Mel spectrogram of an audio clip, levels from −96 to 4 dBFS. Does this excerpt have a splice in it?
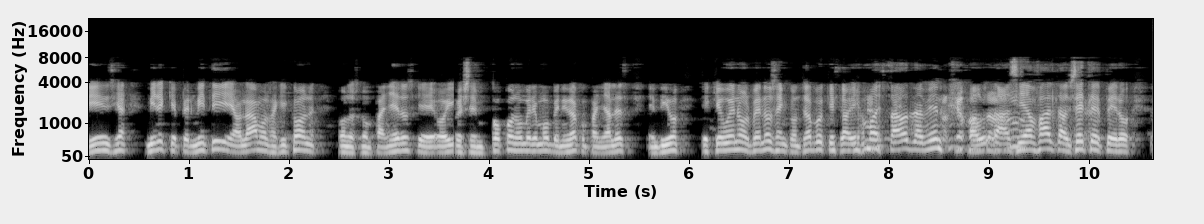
yes; 1 cut; at 3.6 s

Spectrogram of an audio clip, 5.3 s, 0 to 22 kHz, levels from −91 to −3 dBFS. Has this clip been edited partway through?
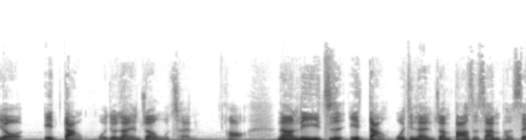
no; 0 cuts

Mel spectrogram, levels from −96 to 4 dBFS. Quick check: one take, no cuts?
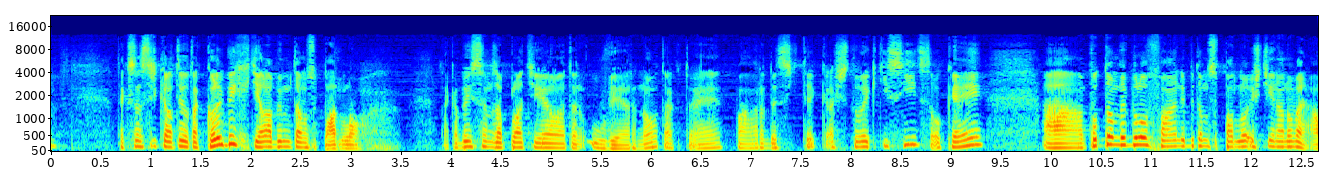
yes; 0 cuts

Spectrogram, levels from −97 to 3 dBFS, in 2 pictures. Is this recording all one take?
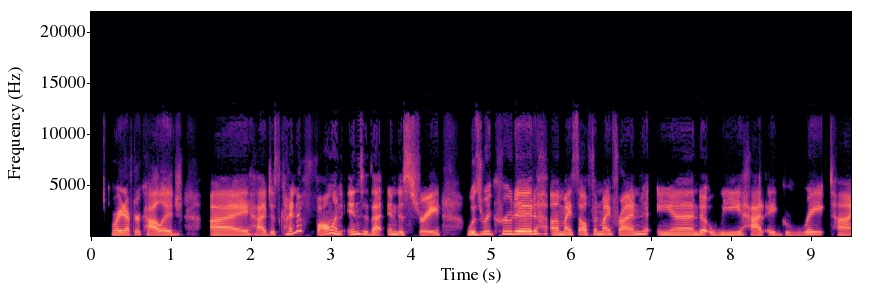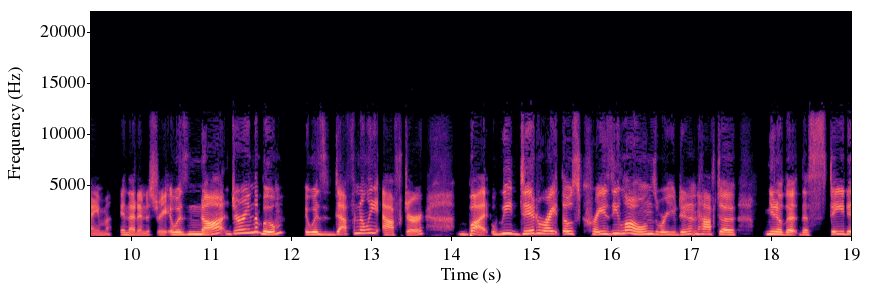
yes; 0 cuts

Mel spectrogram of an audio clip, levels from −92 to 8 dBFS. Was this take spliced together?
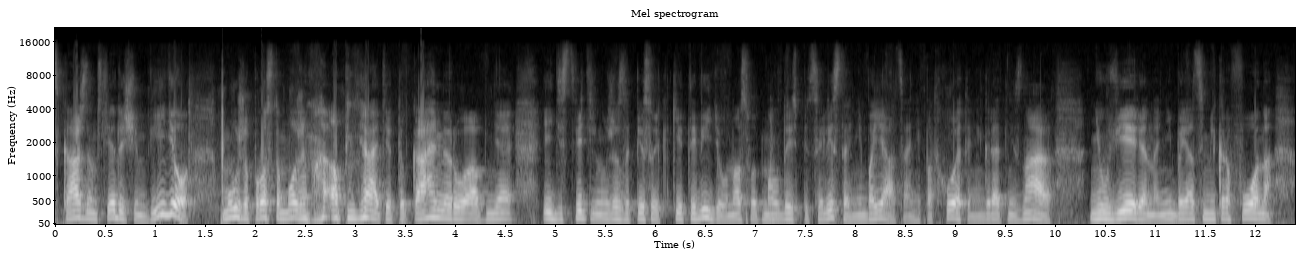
no; 0 cuts

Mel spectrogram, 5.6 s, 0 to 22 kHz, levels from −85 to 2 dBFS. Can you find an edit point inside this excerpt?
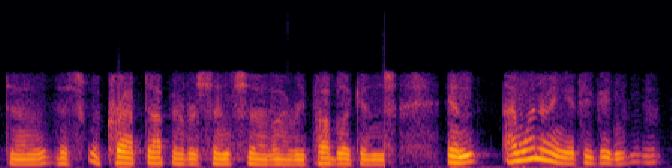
yes; 1 cut; at 2.2 s

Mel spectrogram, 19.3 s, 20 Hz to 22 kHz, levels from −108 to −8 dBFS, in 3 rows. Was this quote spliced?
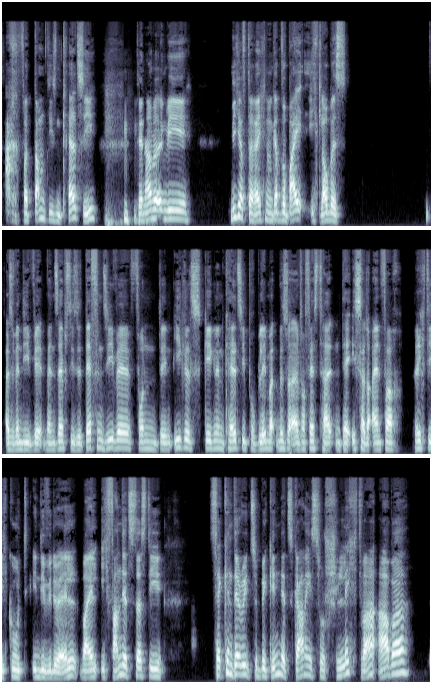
no; 0 cuts

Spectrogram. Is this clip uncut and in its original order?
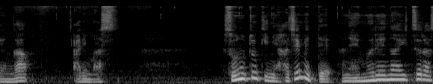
no; 1 cut; at 3.4 s

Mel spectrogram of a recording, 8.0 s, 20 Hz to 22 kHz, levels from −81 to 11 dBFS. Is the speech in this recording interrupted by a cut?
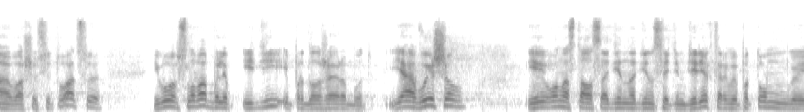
yes; 3 cuts; at 2.3 s, 3.8 s, 5.2 s

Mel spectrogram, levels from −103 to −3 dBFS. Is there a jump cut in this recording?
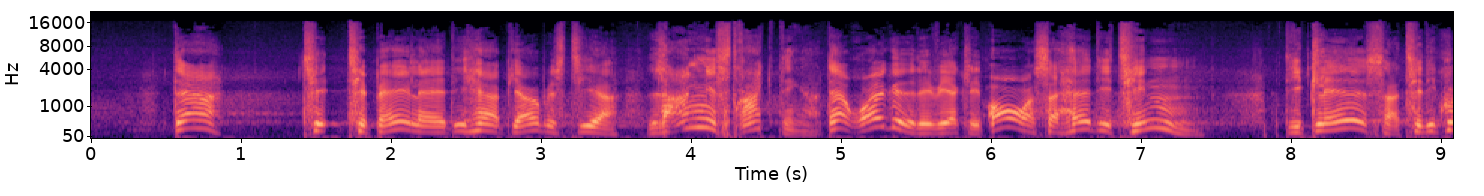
yes; 2 cuts; at 5.9 s, 7.9 s

